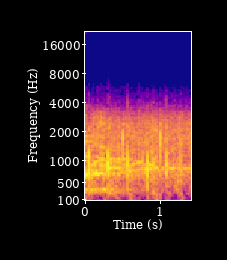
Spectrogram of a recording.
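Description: Applause from a crowd of distributors at a product marketing event, moderately distant and fairly faint, with a few sharper individual claps standing out over the steady clapping.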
